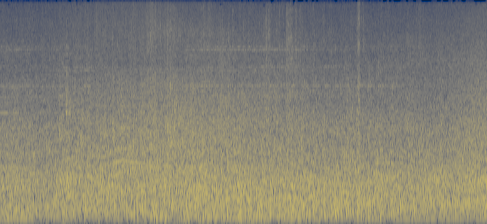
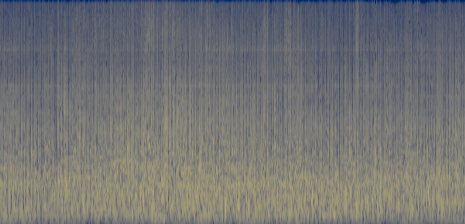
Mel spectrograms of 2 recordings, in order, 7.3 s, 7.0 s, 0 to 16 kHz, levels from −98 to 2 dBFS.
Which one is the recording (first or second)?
first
